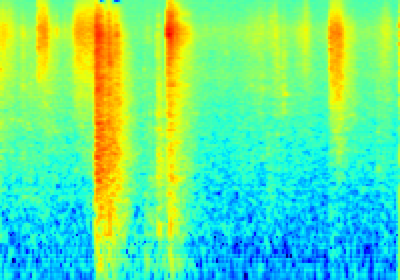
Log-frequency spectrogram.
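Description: Handling noises on a workbench: a plastic blister pack of guitar tuners set down and a wooden guitar neck picked up, giving a few short knocks and rustles about a second in, just before two seconds, and again past three seconds.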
